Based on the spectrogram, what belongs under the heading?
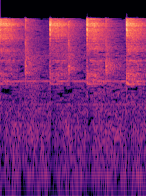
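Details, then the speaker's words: Train horn kit test: sharp crisp clicks in pairs about every half second from the horn solenoid opening and closing when the push button is pressed, showing the wiring works properly. "you'll hear that clicking noise that's not from the push button that's from the solenoid opening and closing so that means everything's good here"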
